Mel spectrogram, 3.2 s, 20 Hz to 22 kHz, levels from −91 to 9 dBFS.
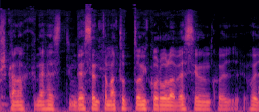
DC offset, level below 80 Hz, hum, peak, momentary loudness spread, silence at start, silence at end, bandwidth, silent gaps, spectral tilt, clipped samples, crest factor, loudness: under 0.1%; -50 dBFS; none; -10 dBFS; 8 LU; 0 s; 0 s; 18 kHz; none; -5.5 dB/octave; under 0.1%; 16 dB; -25 LUFS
